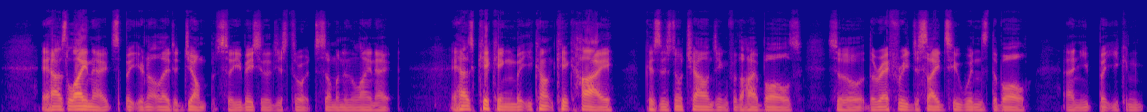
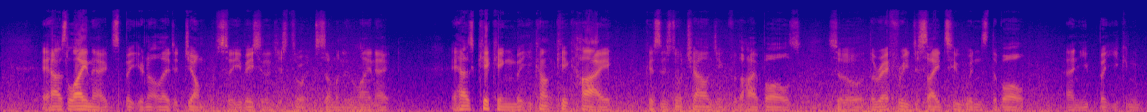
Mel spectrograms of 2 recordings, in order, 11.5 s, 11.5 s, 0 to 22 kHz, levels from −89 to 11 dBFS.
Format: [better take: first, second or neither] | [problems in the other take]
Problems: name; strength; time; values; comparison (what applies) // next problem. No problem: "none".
first | wind noise on the microphone; occasional gusts; 15 dB below the speech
